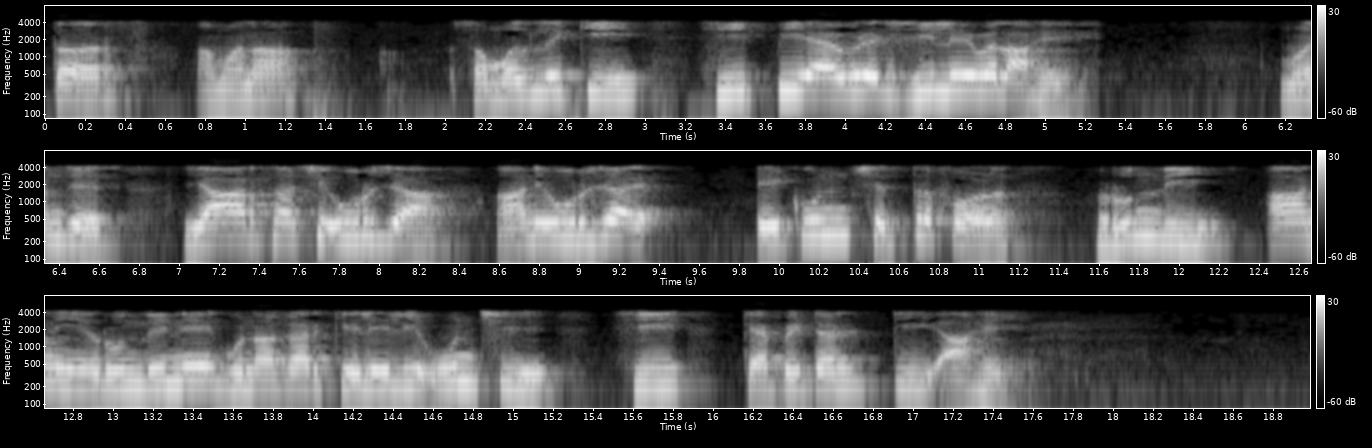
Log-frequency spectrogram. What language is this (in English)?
Marathi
